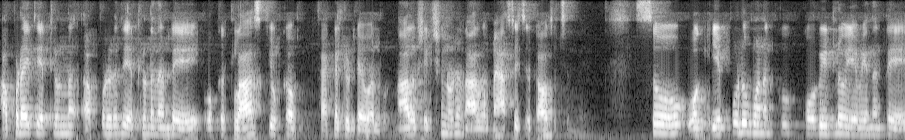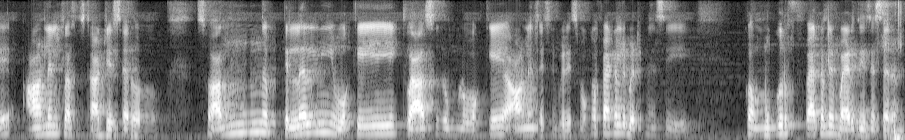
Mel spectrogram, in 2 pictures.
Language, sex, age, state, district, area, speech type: Telugu, male, 18-30, Andhra Pradesh, Sri Balaji, rural, spontaneous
